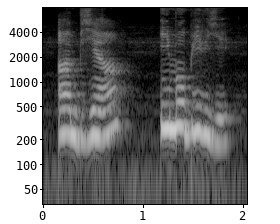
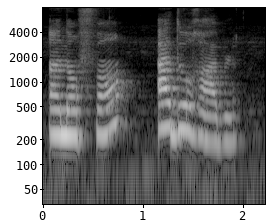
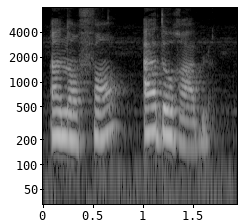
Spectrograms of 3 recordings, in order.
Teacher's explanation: je ne fais pas la liaison après le nom au singulier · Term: la liaison est interdite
